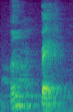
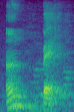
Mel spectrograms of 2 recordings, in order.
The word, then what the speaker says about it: ampere: Só que essa relação Coulomb por segundo, nós chamamos de ampere. Ampere. Esse último ezinho, ele é mudo.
